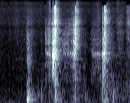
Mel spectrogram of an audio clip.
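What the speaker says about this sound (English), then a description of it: "Last shuffle." A deck of tarot cards is shuffled by hand, giving several quick papery riffles in an uneven rhythm, close and soft, with no talking.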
